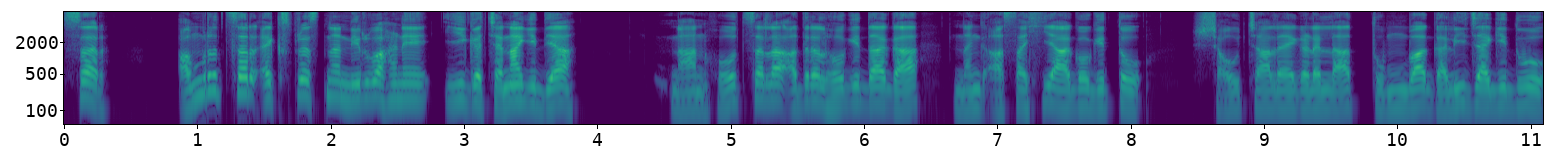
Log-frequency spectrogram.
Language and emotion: Kannada, disgusted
